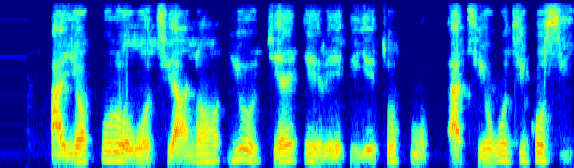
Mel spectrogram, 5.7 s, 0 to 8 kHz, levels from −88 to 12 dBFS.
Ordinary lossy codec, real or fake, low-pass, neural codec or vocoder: none; fake; 7.2 kHz; vocoder, 22.05 kHz, 80 mel bands, HiFi-GAN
